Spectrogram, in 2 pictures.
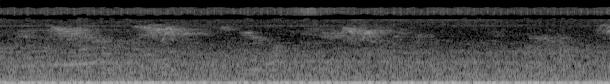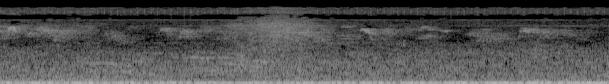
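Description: Small birds chirping over and over above a steady low rumble, with a brief hiss about four and a half seconds in; no horn sounds.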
